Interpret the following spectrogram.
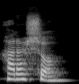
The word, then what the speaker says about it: хорошо: Why is it on the first syllable in холодно, on the third in интересно, and on the last in хорошо?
